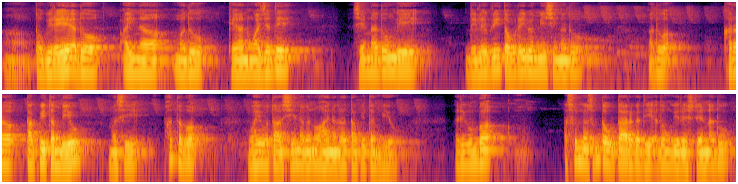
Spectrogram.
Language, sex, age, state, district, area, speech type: Manipuri, male, 45-60, Manipur, Bishnupur, rural, spontaneous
